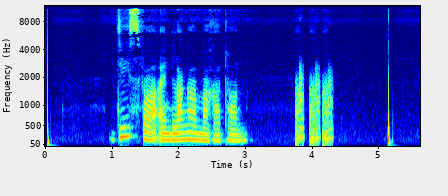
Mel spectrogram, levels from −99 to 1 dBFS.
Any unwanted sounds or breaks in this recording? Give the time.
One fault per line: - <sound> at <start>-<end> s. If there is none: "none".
- laugh at 3.7-4.3 s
